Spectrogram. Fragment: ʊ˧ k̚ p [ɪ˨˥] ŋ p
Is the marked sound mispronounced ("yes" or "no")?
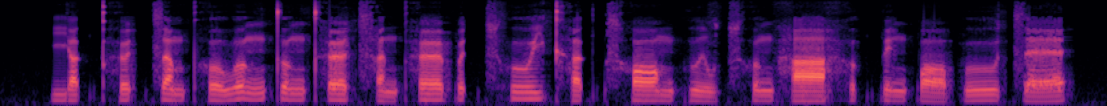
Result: yes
